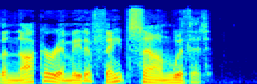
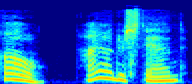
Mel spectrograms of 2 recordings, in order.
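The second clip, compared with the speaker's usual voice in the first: much higher, softer snail voice; 10 semitones higher, 4 dB quieter than usual. A narrator's reading. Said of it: "said the snail".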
